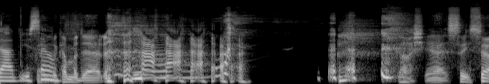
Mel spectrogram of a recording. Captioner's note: both laughing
